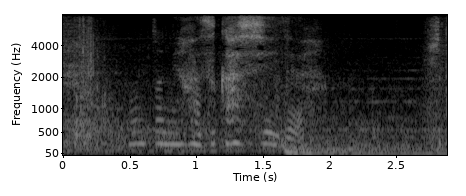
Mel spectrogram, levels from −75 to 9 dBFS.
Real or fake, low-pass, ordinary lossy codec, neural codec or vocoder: real; none; none; none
